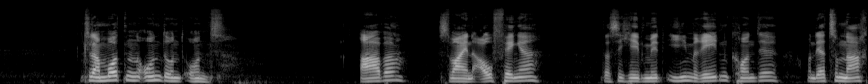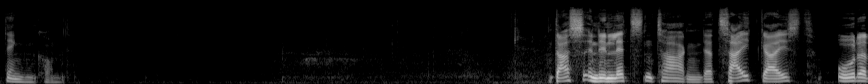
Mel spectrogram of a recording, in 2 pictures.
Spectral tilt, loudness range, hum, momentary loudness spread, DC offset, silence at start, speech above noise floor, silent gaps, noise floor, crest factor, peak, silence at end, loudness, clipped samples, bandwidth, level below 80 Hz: -4 dB/octave; 9 LU; none; 16 LU; under 0.1%; 0.8 s; 46 dB; none; -70 dBFS; 22 dB; -6 dBFS; 0 s; -24 LUFS; under 0.1%; 15 kHz; -62 dBFS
